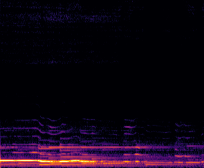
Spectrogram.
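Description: A woman singing a long, wordless held note that wavers in pitch, over a soft musical backing. Her voice fades about three seconds in, leaving the quieter accompaniment.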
